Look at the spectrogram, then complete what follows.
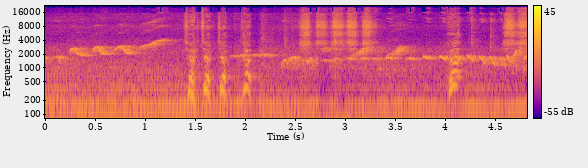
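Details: An Aceh-type white-rumped shama with a long tail sings in its varied fill-in style: a bouncing whistled phrase, steady clear whistles, and sharp clicking, snapping notes mixed throughout.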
